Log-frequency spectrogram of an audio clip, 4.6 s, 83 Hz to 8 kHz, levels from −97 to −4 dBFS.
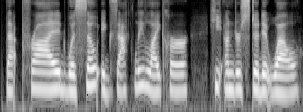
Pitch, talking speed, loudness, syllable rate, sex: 205 Hz, 145 wpm, -15 LUFS, 3.9 syllables/s, female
